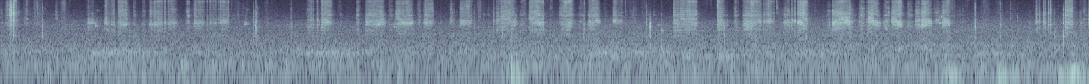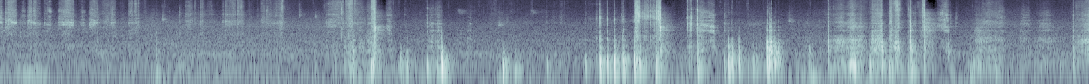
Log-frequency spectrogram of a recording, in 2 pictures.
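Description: Kitchen knife scraping the skin off a raw carrot in quick repeated strokes. About two-thirds of the way through, the sound changes to the knife cutting the carrot into chunks, with sharper knocks on a wooden cutting board.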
